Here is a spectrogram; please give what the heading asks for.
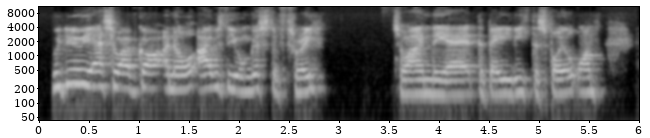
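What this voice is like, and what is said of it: Scouse Liverpool accent. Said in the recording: “anyone who hears your accent knows you're a Scouser.”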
